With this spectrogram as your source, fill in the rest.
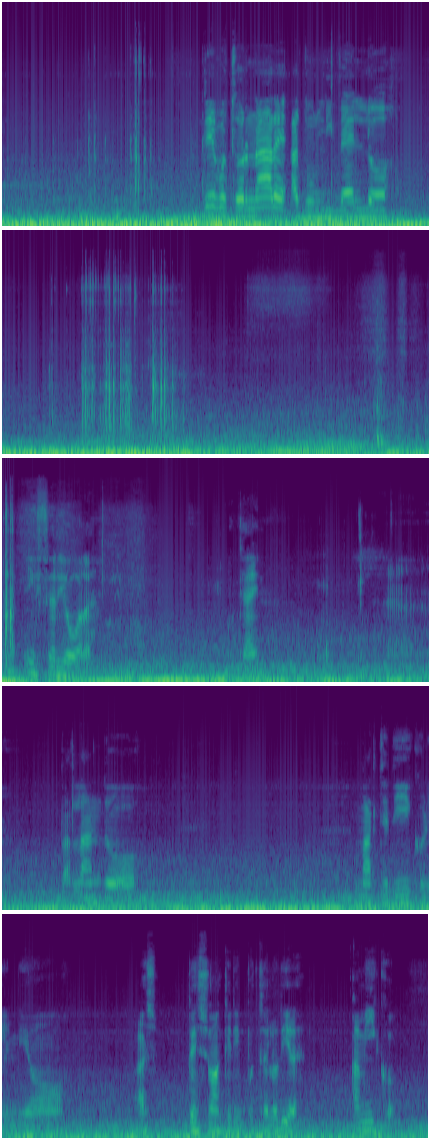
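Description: A car engine rumbles low and steadily.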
